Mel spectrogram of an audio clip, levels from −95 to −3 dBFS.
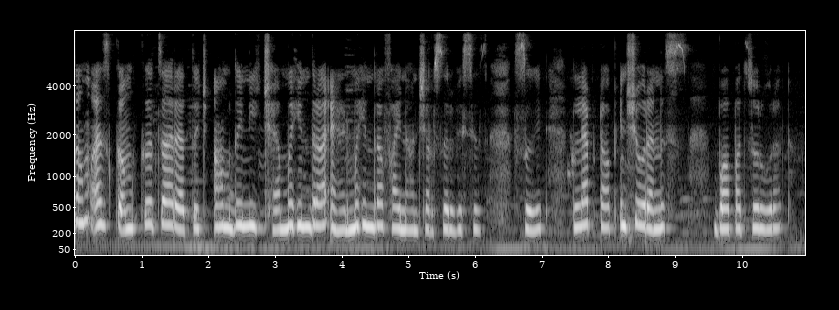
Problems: none marked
